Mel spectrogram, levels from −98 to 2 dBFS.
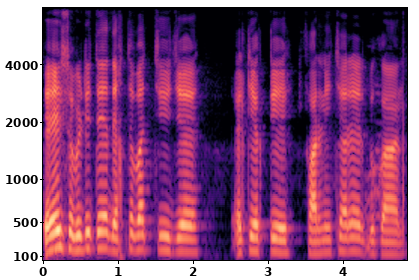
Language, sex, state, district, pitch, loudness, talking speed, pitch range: Bengali, male, Assam, Hailakandi, 155 Hz, -18 LUFS, 110 wpm, 145-170 Hz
